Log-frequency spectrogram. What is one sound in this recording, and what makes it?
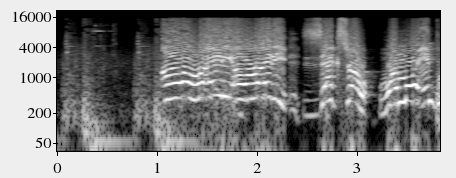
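A man speaks excitedly into a microphone, his voice rising to a shout.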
